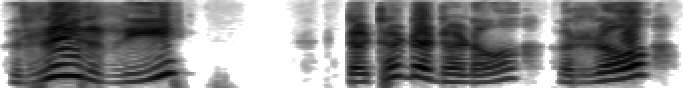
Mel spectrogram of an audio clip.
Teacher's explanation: इनका उच्चारण स्थान मूर्धा है इसलिए इन वर्णों को कहते हैं मूर्धन्य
